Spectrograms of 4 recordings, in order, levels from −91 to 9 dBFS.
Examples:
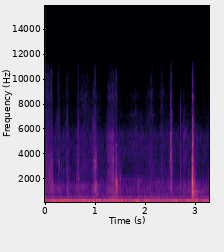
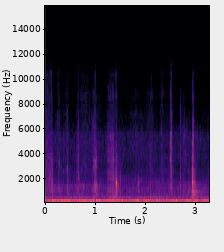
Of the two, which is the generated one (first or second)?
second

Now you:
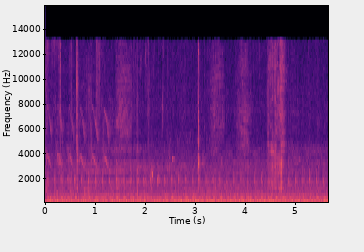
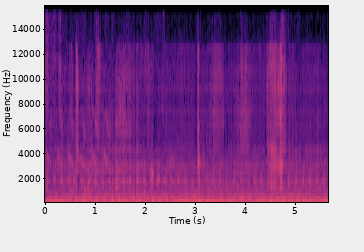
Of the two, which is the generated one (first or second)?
second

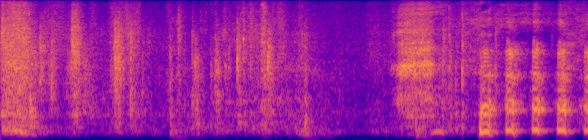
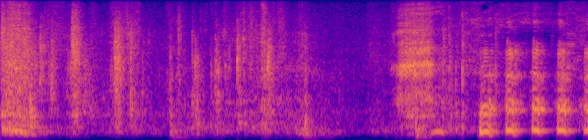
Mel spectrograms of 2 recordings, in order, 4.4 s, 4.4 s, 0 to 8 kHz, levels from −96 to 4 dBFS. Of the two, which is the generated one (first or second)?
first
